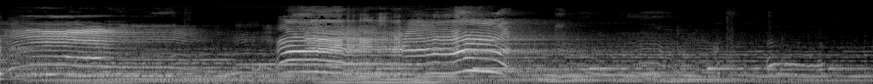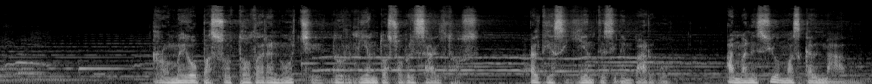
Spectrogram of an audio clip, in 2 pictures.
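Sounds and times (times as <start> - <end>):
baby wailing: 0.0 - 10.3
speech: 10.8 - 17.4.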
